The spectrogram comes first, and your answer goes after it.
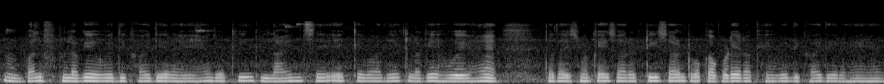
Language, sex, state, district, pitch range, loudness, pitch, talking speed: Hindi, male, Chhattisgarh, Bastar, 145-155 Hz, -21 LUFS, 150 Hz, 210 wpm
